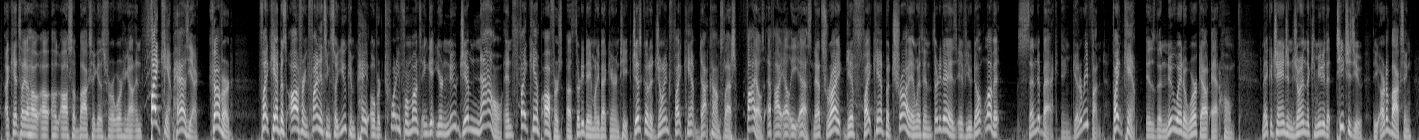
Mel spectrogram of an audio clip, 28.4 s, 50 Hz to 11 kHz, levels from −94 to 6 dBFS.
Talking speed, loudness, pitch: 205 wpm, -23 LUFS, 145 Hz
